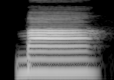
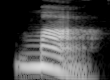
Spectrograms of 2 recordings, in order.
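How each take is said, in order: First: The pitch stays level and high. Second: The pitch falls sharply from high to low. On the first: "The first tone, ma, a flat note" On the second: "And fourth tone, ma, a falling note"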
